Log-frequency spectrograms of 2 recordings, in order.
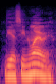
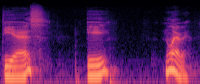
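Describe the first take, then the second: First: It is said quickly, run together as one word. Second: It is said slowly as three separate words. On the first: "you can go a little bit faster" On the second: "nineteen would be diez y nueve"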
